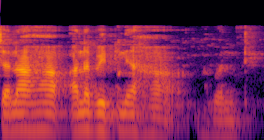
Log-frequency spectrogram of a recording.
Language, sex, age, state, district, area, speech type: Sanskrit, male, 30-45, Maharashtra, Nagpur, urban, spontaneous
